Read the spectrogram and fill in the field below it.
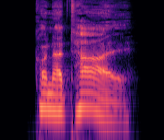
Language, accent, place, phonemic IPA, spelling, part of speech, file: German, Germany, Berlin, /kɔnaˈtaːl/, konnatal, adjective, De-konnatal.ogg
- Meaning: congenital, connatal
